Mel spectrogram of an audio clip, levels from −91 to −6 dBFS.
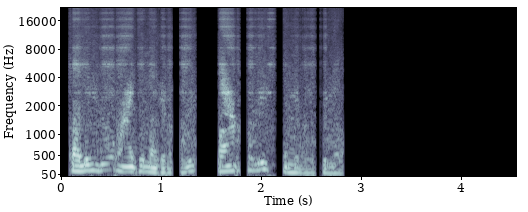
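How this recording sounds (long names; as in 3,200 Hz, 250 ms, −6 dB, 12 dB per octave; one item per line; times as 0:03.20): a buzz of ramps at a fixed pitch in blocks of 16 samples
phaser sweep stages 4, 1.5 Hz, lowest notch 310–2,900 Hz
a quantiser's noise floor 6 bits, dither none
a shimmering, thickened sound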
